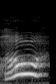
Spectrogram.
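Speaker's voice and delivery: loud squeaky exclamation; high cartoon yelp. Shown as a demonstration. Cartoon yelp while mocking the negative thought. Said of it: "Para empezar a hablar así".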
